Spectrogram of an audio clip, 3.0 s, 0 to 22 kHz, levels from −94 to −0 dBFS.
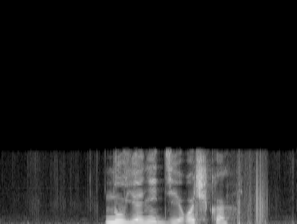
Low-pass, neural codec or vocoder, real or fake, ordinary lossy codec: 7.2 kHz; none; real; none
